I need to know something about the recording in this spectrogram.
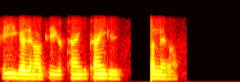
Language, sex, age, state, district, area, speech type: Dogri, male, 18-30, Jammu and Kashmir, Reasi, rural, conversation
